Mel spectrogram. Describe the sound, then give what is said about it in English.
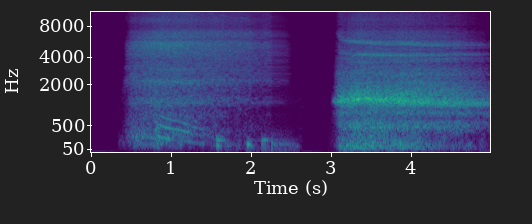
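Two long, deep breaths taken together, each a slow, airy rush lasting about two seconds, separated by a short pause, the second fuller and louder than the first, with no talking. “let's take a couple of collective deep breaths before we move on”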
